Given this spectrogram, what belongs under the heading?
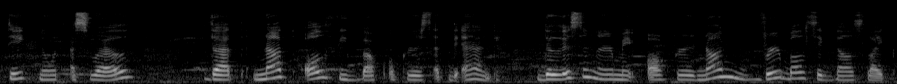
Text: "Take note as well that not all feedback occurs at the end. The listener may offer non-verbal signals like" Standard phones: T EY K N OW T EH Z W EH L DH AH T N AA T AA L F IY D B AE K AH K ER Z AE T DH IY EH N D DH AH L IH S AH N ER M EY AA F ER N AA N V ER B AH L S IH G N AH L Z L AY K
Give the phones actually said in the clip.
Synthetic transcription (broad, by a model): T EY K N OW T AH S W EH L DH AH T N AA T AA L F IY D B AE K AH K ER S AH T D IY EH N D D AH L IH S AH N ER M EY AA F ER N AA N V ER B AH L S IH G N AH L S L AY K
